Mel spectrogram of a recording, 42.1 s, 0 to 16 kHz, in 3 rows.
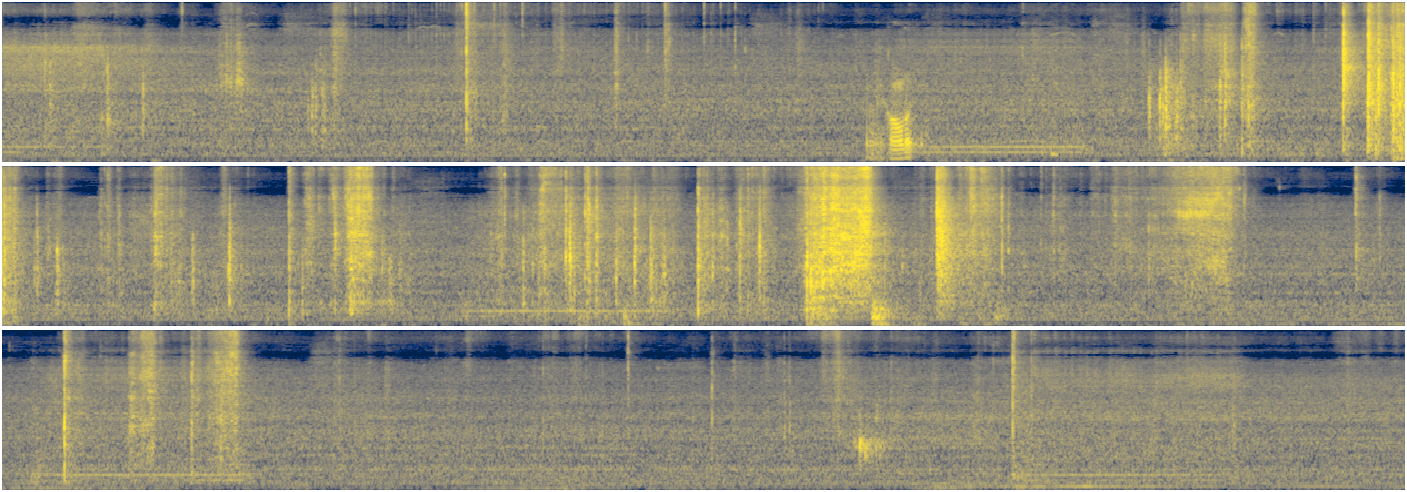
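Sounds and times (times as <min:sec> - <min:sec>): vinyl decal peeling and crinkling: 0:00.4 - 0:08.4, 0:10.8 - 0:18.2, 0:19.0 - 0:26.7.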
